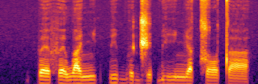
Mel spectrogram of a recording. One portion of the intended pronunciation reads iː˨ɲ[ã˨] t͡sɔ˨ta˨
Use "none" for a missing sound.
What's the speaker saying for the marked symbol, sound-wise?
a˨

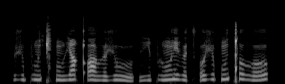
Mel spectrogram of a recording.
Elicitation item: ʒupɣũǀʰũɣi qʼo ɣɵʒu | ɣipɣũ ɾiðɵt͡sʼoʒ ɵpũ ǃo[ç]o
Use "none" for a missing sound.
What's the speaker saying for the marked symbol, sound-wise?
ɣ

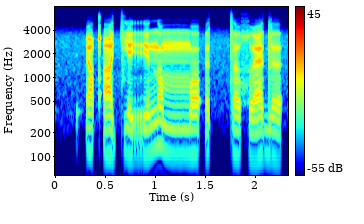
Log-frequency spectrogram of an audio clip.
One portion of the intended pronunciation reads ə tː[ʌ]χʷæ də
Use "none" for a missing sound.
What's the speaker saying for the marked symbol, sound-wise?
ʌ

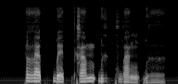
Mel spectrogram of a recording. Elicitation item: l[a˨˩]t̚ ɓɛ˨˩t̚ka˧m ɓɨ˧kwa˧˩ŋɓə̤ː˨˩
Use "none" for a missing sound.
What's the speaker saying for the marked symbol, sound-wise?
a˦˥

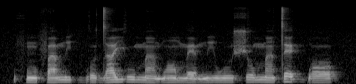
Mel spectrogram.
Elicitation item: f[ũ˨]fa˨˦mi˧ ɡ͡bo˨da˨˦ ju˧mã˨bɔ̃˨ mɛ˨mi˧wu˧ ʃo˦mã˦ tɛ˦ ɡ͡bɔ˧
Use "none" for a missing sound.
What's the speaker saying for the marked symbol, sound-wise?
ũ˨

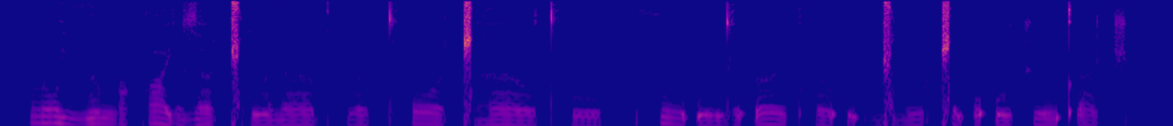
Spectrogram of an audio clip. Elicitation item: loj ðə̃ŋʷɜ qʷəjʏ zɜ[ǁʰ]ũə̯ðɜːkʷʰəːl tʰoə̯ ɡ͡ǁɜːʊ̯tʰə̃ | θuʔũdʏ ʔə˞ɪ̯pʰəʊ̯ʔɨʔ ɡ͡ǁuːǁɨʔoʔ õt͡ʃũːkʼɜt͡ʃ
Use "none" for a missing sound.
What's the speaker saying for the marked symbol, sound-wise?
ǁʰ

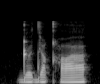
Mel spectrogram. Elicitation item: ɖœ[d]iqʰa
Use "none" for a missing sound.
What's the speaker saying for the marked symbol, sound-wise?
d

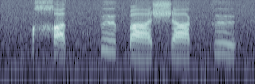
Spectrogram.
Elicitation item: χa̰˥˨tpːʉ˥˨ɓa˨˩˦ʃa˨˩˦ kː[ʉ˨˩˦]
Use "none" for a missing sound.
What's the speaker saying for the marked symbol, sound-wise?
ʉ˥˨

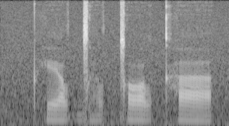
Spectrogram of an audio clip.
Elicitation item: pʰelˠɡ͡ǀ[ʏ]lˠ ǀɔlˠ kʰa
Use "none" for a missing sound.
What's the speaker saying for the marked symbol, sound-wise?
ɛ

